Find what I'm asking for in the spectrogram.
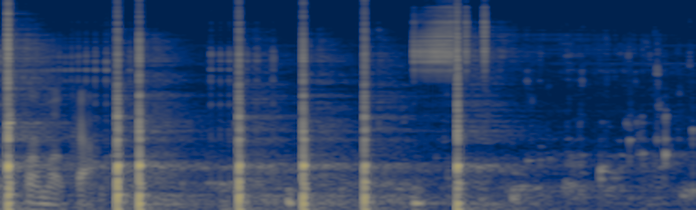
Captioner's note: clicking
